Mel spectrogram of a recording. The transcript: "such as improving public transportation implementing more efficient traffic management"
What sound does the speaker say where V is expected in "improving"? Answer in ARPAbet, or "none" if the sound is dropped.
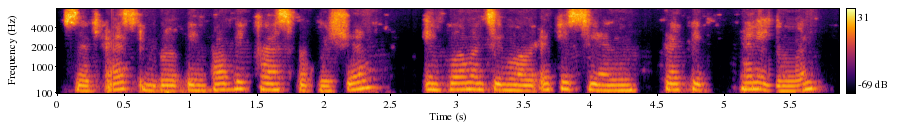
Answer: P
